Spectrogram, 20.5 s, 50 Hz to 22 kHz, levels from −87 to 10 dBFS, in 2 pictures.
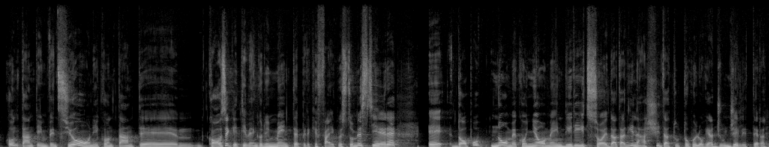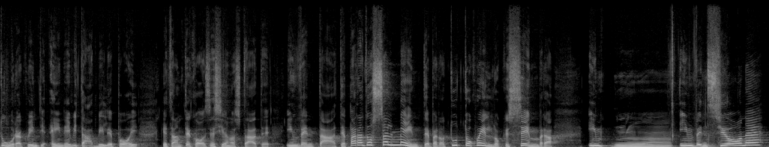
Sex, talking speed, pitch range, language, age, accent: female, 135 wpm, 180-240 Hz, Italian, 50-69, native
